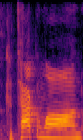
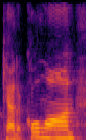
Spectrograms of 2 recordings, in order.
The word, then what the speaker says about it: Katakolon: We are back and we are discussing the next port of call, which was Katakolon or Katakolon, however you pronounce it.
